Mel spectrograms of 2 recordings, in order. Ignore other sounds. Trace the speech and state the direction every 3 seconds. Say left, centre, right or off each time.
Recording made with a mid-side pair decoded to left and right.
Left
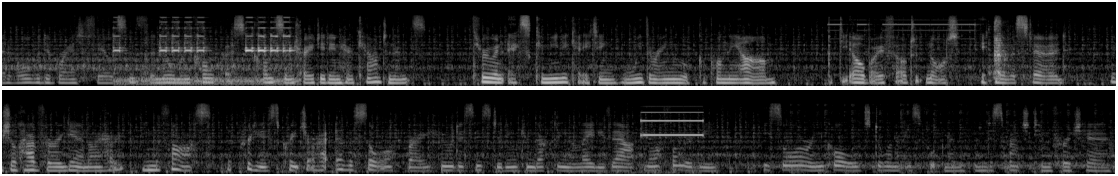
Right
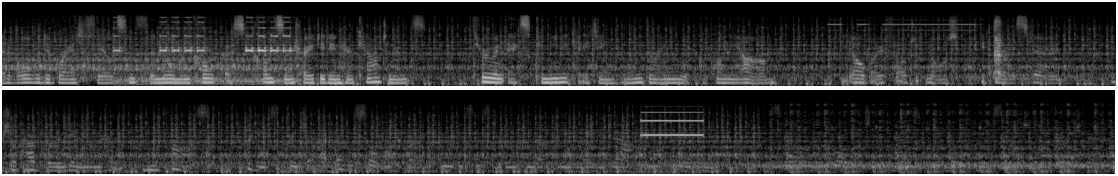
right, centre, left, left, left, left, left, left.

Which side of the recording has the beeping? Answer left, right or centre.
centre.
